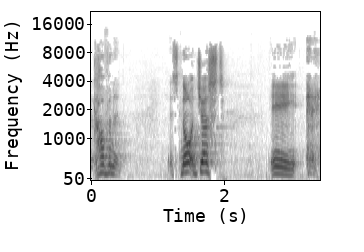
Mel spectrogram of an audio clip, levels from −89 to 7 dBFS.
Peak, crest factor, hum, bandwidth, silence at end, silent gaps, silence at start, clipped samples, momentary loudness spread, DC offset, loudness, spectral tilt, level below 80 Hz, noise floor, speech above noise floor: -6 dBFS; 20 dB; none; 14 kHz; 0 s; none; 0 s; under 0.1%; 14 LU; under 0.1%; -24 LUFS; -3.5 dB/octave; -66 dBFS; -61 dBFS; 37 dB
